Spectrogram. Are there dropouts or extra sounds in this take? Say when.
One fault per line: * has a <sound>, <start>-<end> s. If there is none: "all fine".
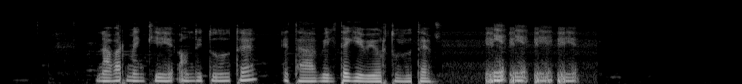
* has a laugh, 4.9-5.8 s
